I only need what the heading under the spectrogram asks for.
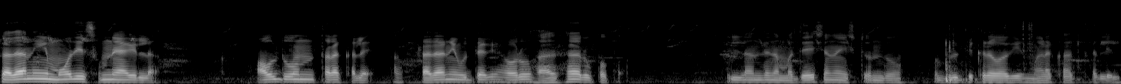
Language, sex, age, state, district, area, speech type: Kannada, male, 45-60, Karnataka, Bangalore Rural, urban, spontaneous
